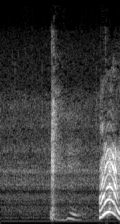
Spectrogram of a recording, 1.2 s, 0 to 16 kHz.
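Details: 12-week-old infant; a brief, sharp sneeze followed by a small cry-like vocal sound, steady background hum: sneezing.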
